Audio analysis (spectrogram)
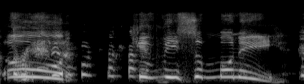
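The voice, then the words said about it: Cartoonish put-on British accent. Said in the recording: “The British accent makes it cartoonish”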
